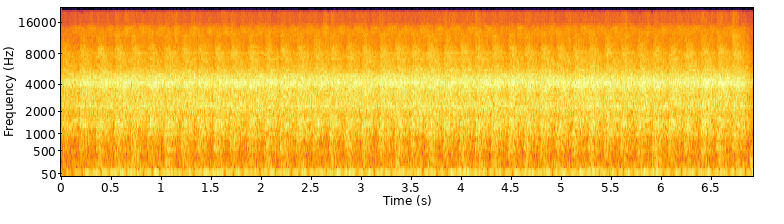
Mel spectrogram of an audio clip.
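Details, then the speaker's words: 2023 Subaru WRX with FA24 engine after a Perrin oil cooler install, cranked again at full throttle with clutch in to prime oil pressure before checking for leaks; even starter churn with regular compression pulses, never catching, normal priming crank. "I'm gonna hold the throttle 100%, clutch all the way in, and we're just gonna crank it. We're gonna do it again."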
